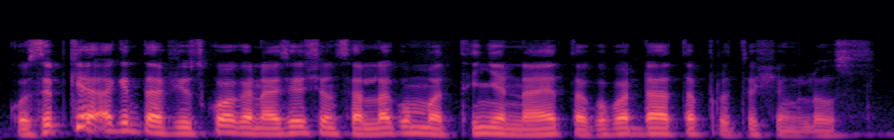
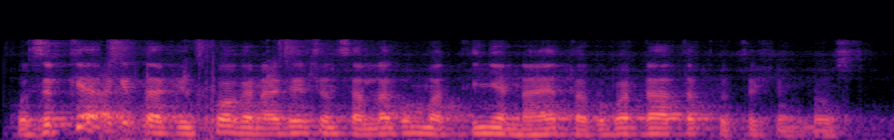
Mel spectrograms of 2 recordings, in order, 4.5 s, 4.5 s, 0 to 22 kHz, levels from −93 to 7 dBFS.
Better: first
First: none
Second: noise reduction (neural separator model SepFormer DNS4)

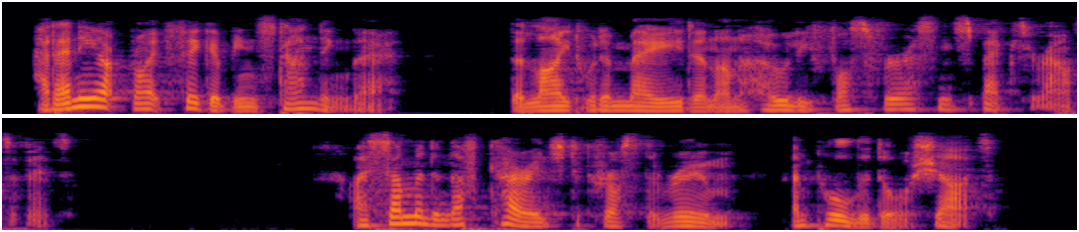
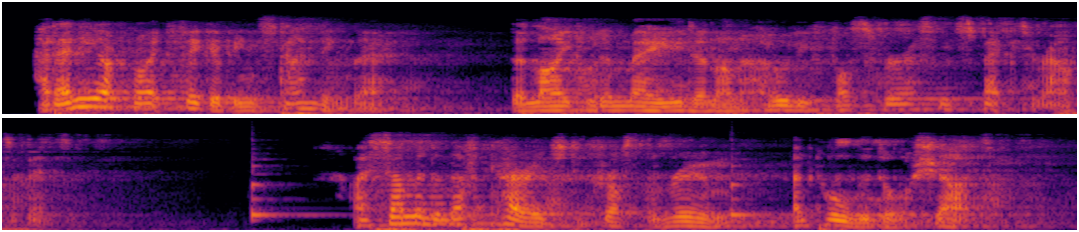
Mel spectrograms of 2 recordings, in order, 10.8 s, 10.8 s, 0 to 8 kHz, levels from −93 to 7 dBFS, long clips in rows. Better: first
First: none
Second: background sound (Bowed string instrument); 16 dB below the speech // room echo; dies away in 2 s

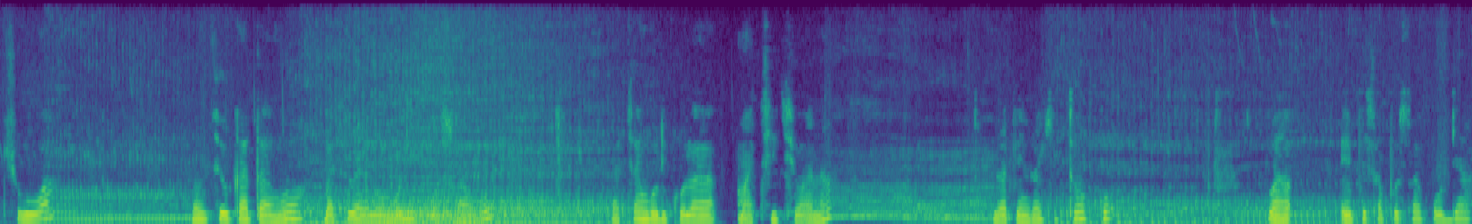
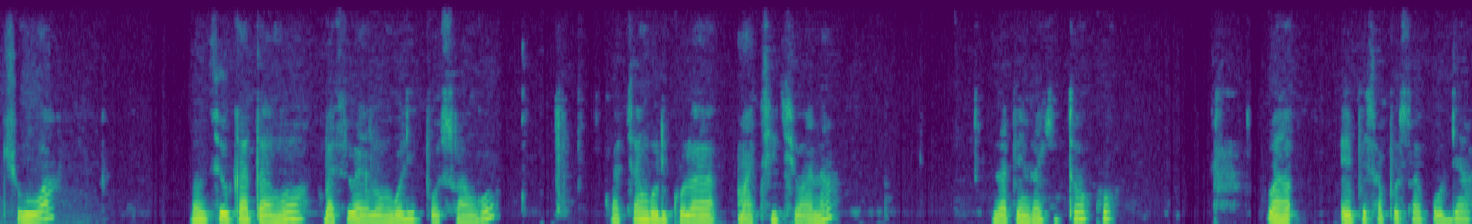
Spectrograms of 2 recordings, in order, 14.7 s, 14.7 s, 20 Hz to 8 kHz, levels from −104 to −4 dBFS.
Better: second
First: background sound (Growling); 10 dB below the speech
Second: none

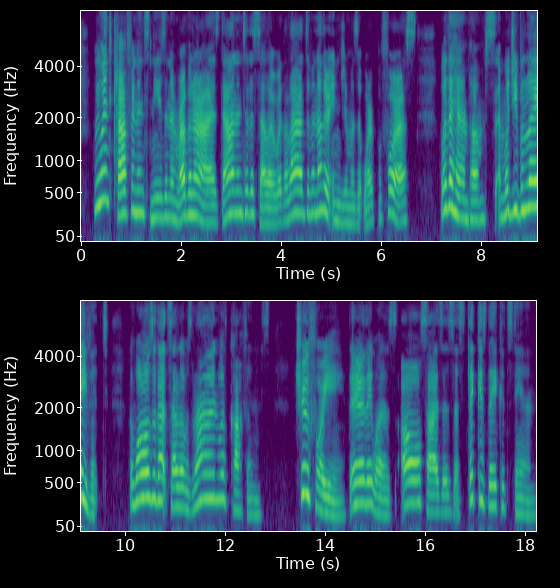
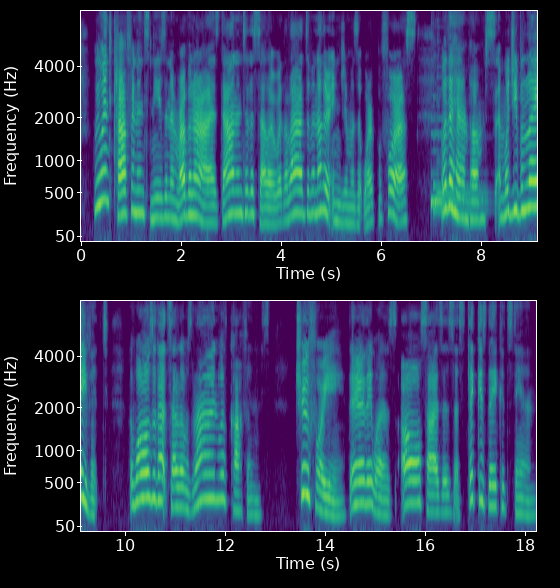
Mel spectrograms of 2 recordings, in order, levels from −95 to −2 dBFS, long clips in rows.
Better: first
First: none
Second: noise reduction (neural mask model RNNoise)

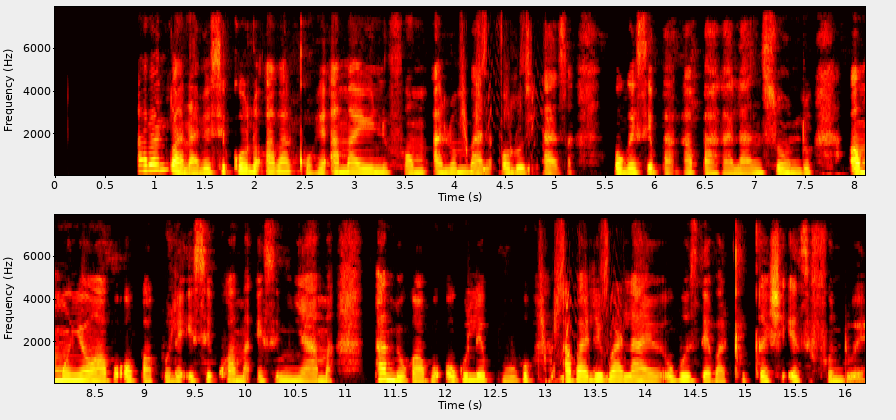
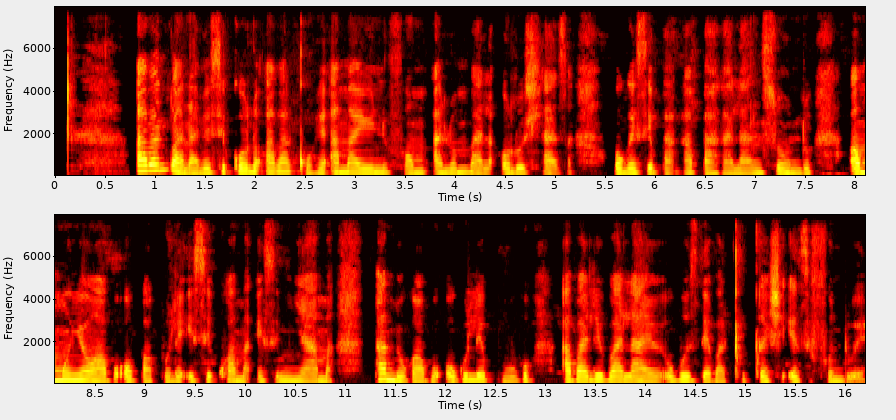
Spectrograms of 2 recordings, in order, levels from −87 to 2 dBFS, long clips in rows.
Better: second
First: noise reduction (neural mask model DeepFilterNet 3)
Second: none

